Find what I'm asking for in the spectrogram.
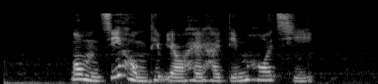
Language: Cantonese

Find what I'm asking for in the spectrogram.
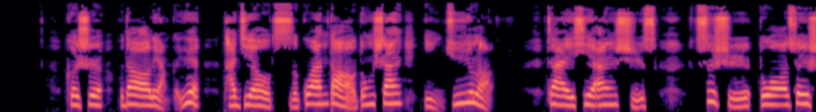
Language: Chinese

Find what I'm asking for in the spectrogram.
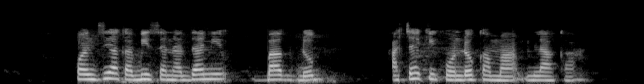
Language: Swahili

